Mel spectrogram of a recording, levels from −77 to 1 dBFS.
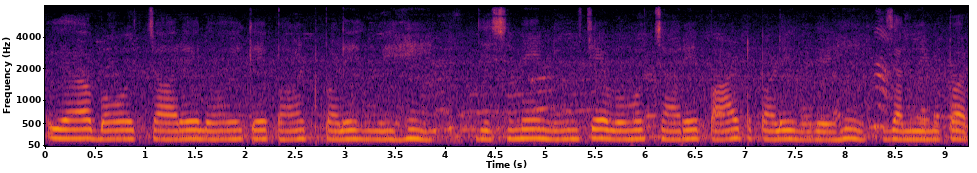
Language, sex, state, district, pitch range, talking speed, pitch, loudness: Hindi, female, Maharashtra, Nagpur, 175-190 Hz, 125 wpm, 180 Hz, -24 LUFS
